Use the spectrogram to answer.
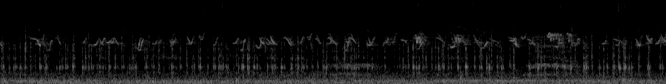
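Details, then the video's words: Chickens described as colored murgi hens chirp continuously, with rapid, high, slurred peeps from several callers overlapping against a low electrical-sounding hum. "silly chicken chirping sounds with murgi hen color chicken"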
